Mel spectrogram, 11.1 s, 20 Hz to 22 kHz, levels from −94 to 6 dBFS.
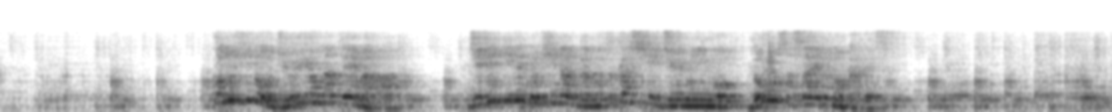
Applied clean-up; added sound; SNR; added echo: neural separator model SepFormer DNS4.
